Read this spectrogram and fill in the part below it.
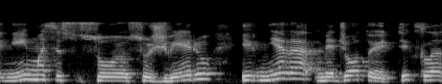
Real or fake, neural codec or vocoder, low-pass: real; none; 7.2 kHz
